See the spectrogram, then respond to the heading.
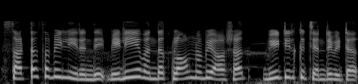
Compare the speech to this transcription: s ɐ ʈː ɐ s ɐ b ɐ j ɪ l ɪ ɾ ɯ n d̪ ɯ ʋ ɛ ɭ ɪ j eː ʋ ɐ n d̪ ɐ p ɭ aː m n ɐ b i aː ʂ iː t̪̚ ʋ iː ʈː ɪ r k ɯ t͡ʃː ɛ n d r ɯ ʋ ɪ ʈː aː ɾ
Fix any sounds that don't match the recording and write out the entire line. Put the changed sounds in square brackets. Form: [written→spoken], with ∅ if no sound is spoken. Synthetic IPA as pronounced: s ɐ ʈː ɐ s ɐ b ɐ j ɪ l ɪ ɾ ɯ n d̪ ɯ ʋ ɛ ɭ ɪ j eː ʋ ɐ n d̪ ɐ [p→k] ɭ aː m n ɐ b i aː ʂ [iː→aː] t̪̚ ʋ iː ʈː ɪ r k ɯ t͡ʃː ɛ n d r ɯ ʋ ɪ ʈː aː ɾ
